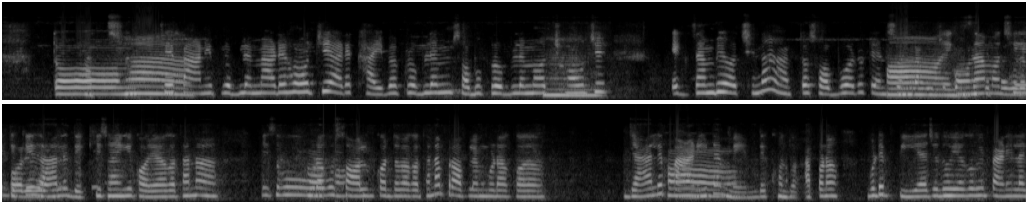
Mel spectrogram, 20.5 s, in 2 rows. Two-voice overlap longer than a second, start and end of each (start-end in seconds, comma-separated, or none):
8.8-10.6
